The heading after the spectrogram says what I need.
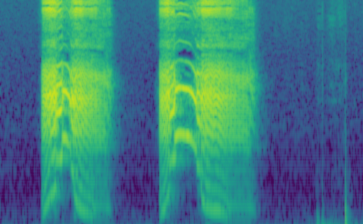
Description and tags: Two frantic quacks. Produced by Terry Ewell with the "Wacky QuackersTM" given for "Ride the DucksTM."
